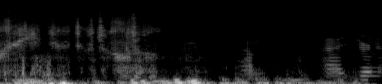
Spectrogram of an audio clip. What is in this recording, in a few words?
Dybbuk Conversation, Vocals Humanoid; Sony Pictures Sound Effects Series Volumes 1-10; Sony Creative Software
